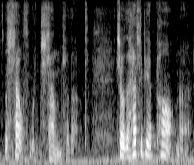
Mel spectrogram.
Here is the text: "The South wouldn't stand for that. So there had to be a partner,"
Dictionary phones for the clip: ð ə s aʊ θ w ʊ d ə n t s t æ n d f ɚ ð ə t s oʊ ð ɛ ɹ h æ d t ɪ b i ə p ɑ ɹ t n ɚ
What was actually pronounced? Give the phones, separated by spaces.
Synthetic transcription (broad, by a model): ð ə s aʊ θ w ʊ d n t s t æ n d f ɚ ð ə t s oʊ ð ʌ ɹ h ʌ d t ɪ b i ə p ɑ ɹ t n ɚ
